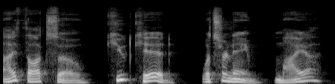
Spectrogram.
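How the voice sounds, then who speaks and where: A man reading a story and voicing a wealthy, menacing man who threatens with calm, false politeness. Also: mid-range voice, slow, breathy edge, dry recording, studio quality, pitched above the performer's own voice, exaggerated voice. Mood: calm menace. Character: cold menacing rich man, smooth-talking.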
